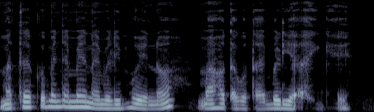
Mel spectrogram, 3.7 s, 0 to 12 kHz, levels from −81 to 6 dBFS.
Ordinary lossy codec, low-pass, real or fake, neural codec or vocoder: none; none; real; none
